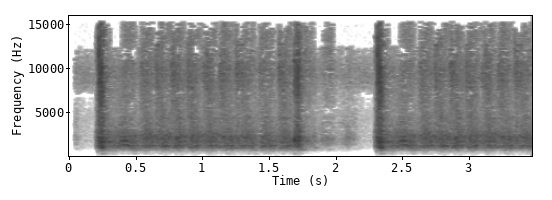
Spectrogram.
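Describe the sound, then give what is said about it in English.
A new car's engine cranks and catches with a sharp burst, runs briefly, then dies and is started again, ending in a steady mid-pitched running sound. No voices are heard. “I'm in my car. Oh. I have a new car.”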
